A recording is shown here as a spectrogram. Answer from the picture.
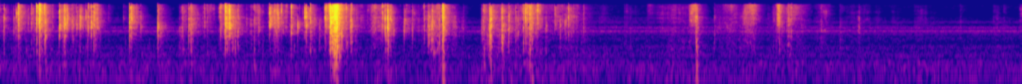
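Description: Plastic foil booster-pack wrapper crinkling and tearing as it is ripped open by hand: a dense run of crackles, loudest a little past three seconds in, that dies down to a few scattered ticks after about six seconds.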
